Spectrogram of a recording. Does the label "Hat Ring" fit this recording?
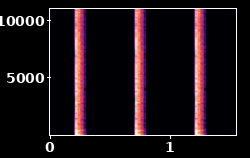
Yes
